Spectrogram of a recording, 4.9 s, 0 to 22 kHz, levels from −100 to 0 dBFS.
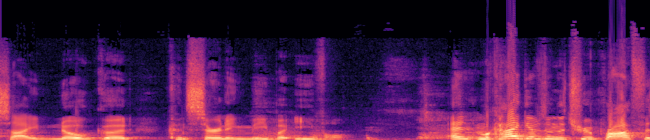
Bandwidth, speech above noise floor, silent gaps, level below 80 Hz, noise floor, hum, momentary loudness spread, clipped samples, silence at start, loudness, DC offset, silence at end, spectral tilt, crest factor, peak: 16 kHz; 20 dB; none; -52 dBFS; -35 dBFS; none; 13 LU; 0.2%; 0 s; -15 LUFS; under 0.1%; 0 s; -4.5 dB/octave; 14 dB; 0 dBFS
